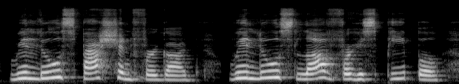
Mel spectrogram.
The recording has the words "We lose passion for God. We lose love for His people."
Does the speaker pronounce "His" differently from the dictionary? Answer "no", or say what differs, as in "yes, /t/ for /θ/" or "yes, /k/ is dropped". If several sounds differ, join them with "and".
yes, /s/ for /z/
